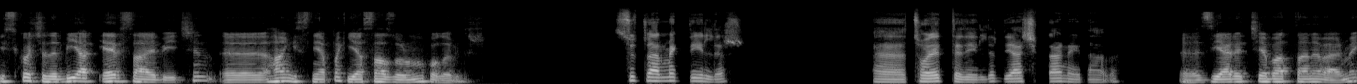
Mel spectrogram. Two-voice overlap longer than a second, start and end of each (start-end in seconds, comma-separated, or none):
none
